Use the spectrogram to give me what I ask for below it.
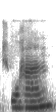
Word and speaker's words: Chuhan: and she called me like Chuan, like it's a fast way to say my name like Chuhan, and say when you speak it like faster, and it may, it may sound like Chuan, uh-huh.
